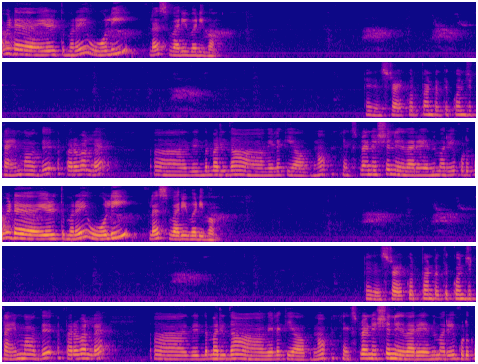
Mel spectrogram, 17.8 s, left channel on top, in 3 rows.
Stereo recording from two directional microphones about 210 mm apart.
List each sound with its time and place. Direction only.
0.0 s a woman's voice: 45° right (ahead or behind)
10.4 s a woman's voice: 45° right (ahead or behind)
